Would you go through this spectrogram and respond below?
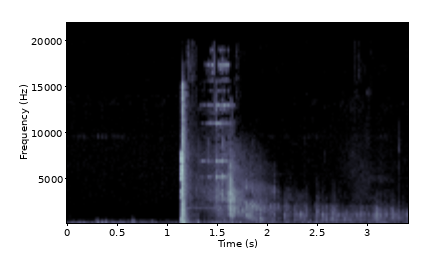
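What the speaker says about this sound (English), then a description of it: "Very gentle recoiling gun." A lever-action rifle fires one sharp, loud crack, followed by a fading outdoor echo and a second faint report, with low rumbling handling noise before and after.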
